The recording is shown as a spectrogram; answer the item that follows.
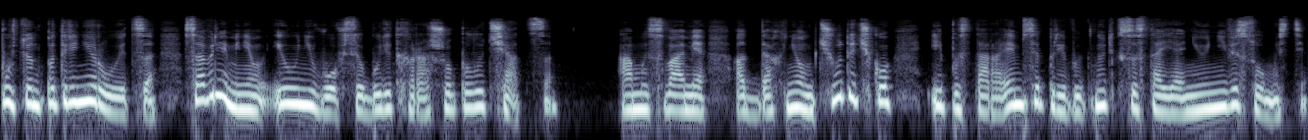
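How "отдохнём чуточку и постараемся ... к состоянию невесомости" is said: ordinary delivery, nothing marked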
